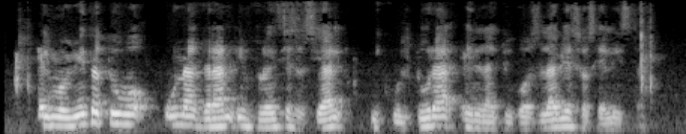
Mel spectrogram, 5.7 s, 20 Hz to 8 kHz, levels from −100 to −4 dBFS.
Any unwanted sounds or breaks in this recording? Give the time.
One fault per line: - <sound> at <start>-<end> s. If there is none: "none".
none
